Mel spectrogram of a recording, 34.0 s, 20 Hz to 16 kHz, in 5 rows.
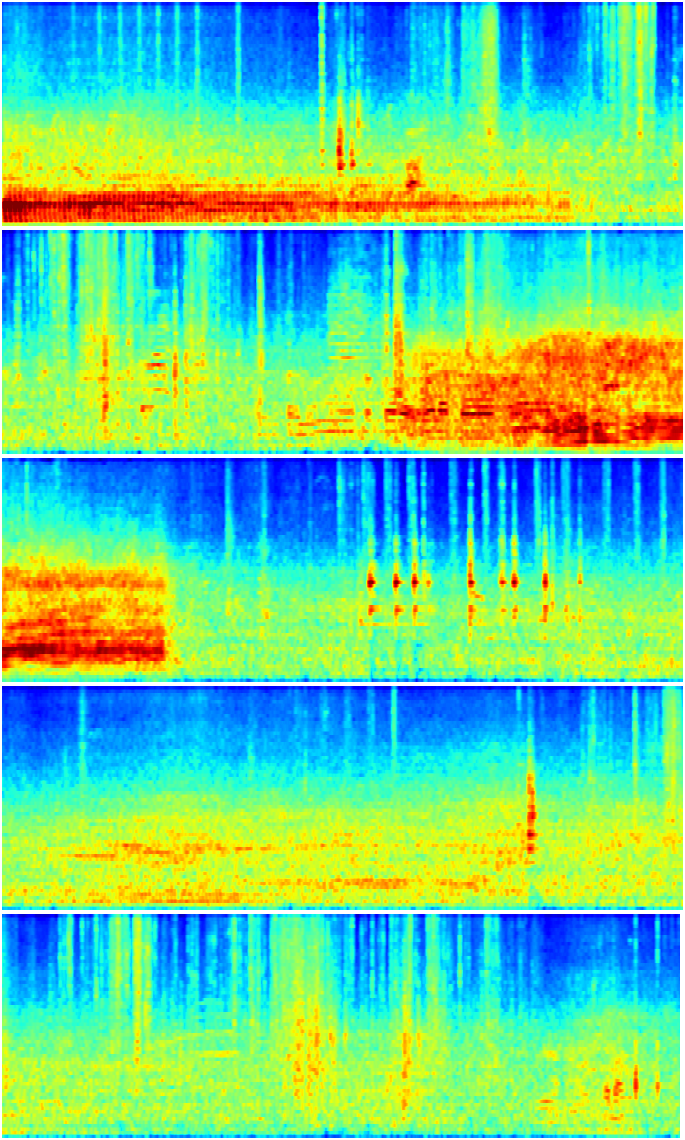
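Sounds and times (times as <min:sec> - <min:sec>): vehicle engine running: 0:00.0 - 0:05.8
street background: 0:00.0 - 0:34.0
plastic bags crinkling: 0:03.5 - 0:10.0, 0:26.1 - 0:33.2.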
